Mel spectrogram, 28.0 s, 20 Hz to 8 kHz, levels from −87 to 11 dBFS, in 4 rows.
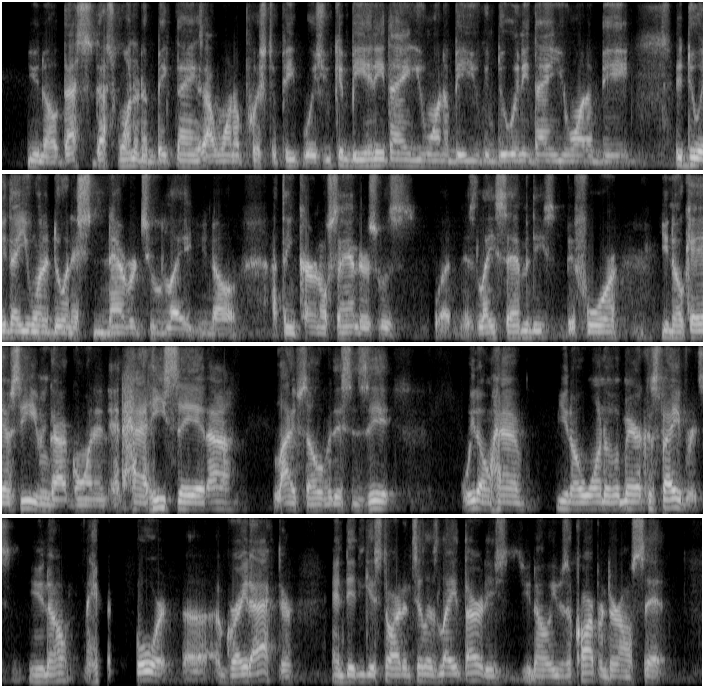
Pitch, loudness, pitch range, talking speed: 115 Hz, -19 LUFS, 100-125 Hz, 225 wpm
